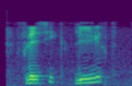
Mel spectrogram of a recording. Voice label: "flissig", alsace; vin; coulant

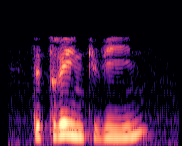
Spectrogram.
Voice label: "trinkwin", Bas Rhin; vin

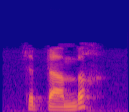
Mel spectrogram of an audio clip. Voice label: "septamber", alsace

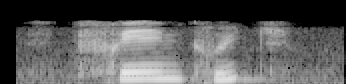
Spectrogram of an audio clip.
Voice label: "pfriem krut", Bas Rhin; vin; genêt

